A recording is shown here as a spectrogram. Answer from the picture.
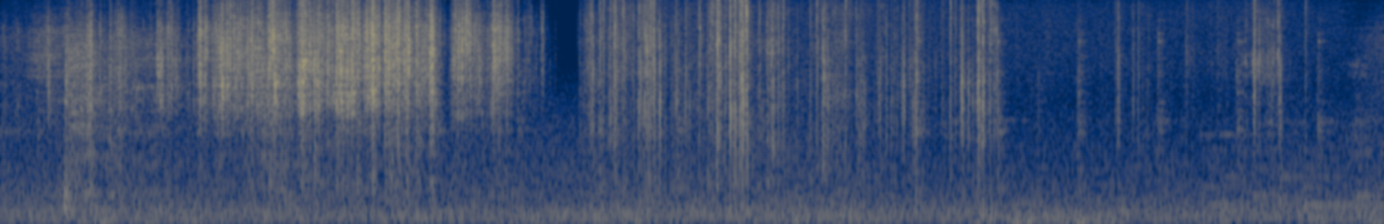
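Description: Foil wrapping crinkling and rustling as hands unfold a small gift packet. It comes in bursts for about ten seconds, with a short pause midway, then dies away.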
